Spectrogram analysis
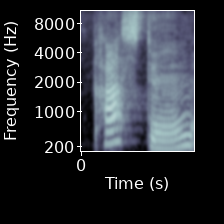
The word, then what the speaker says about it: costume: difference in the vowels costume is pronounced as Ka stun the first vowel ah is the same as in the word father while the second piercing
